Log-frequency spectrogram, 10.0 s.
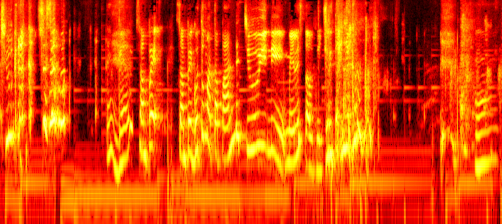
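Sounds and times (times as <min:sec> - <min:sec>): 
laughter: 0:00.0 - 0:02.6, 0:06.4 - 0:10.0
speech: 0:02.1 - 0:07.7, 0:08.8 - 0:10.0
person coughing: 0:08.8 - 0:09.8.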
